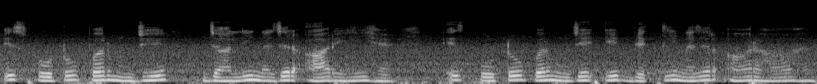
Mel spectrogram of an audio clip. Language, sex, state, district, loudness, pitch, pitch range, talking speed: Hindi, female, Madhya Pradesh, Umaria, -17 LUFS, 180 Hz, 165-200 Hz, 140 wpm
